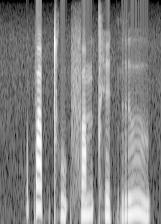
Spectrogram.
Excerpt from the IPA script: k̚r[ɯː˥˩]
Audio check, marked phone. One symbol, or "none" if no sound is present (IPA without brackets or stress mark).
ɯː˥˩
